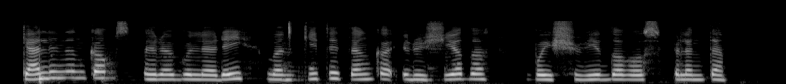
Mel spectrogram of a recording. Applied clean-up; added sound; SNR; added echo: neural mask model DeepFilterNet 3.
